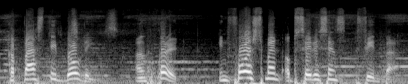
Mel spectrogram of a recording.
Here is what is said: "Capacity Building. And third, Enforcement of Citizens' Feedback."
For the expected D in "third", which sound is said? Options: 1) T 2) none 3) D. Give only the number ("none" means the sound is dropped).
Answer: 3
